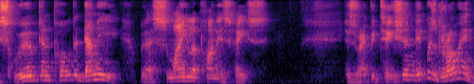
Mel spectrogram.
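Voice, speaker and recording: A man with a Welsh accent speaks at a fairly slow pace. His fairly high voice moves in very wide pitch swings. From Wales. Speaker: amateur theatre member. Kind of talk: reading aloud. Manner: expressive.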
